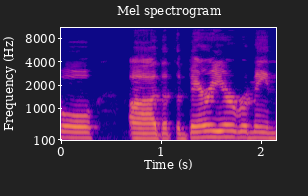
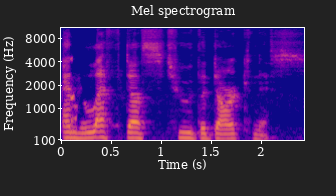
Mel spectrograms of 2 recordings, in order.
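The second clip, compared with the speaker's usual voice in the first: preaching, sermon-style voice. A priest addresses a gathered crowd during a service: preaching priest. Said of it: "Uh, this priest, this pastor, uh, this whatever he is, has been kind of talking about. / Uh, this priest, this pastor, uh, this whatever he is, has been kind of talking about. Uh, they were praying fo".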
